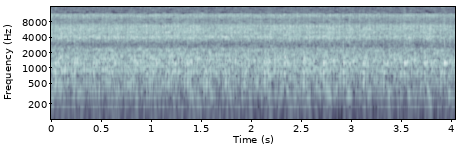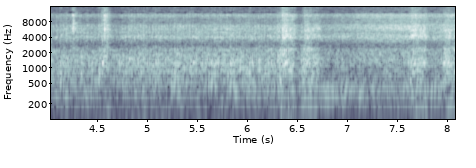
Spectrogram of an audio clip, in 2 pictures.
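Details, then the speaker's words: Rebuilt International DT466 diesel, formerly knocking, on its test run with the valve cover still off: deep, even clatter at a steady beat with no knock or stumble. It idles clean and healthy after the rebuild. "so now we know it runs good uh so far we're going to do some other maybe adjustments and a few other things"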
